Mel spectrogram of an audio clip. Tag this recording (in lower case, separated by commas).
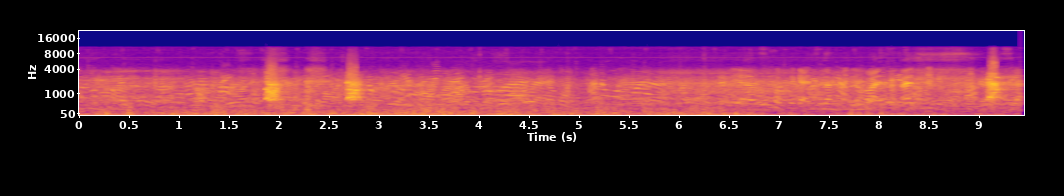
speech, outside, urban or man-made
